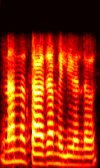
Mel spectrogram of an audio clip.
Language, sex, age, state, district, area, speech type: Sindhi, female, 60+, Uttar Pradesh, Lucknow, rural, conversation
